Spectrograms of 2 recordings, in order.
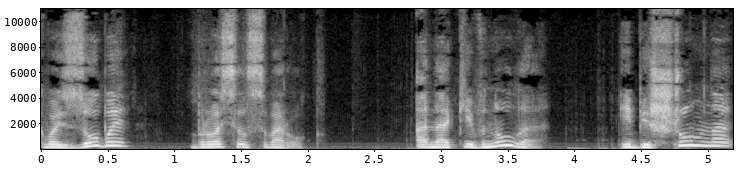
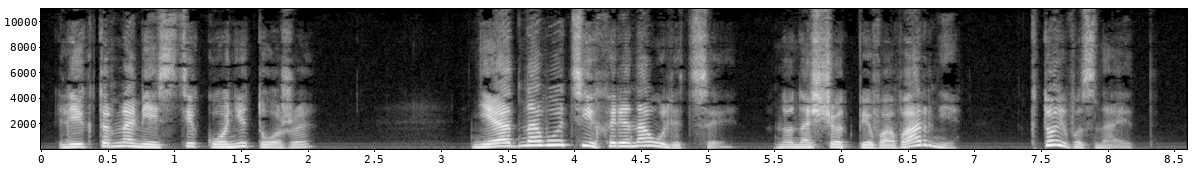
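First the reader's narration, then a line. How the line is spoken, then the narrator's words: Calm. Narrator (Russian): Сварог сказал спокойно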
